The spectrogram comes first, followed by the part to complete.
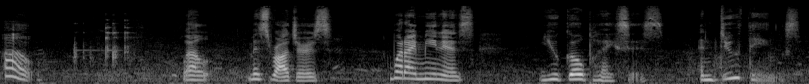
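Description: A woman's voice: medium pitch, lively intonation, very slow, pauses often, a little hiss or hum. A woman acting an affected, insinuating small-town society gossip in a 1940s-style radio drama. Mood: gossipy.

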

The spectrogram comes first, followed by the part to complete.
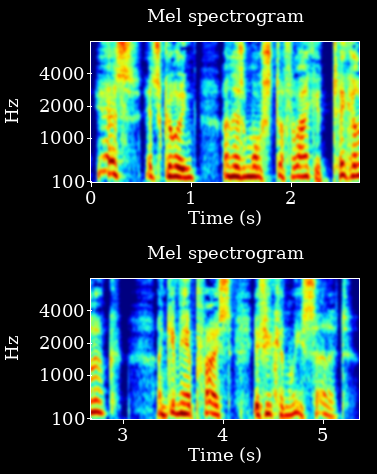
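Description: A storyteller voicing a bold, flirtatious woman who talks briskly and eagerly. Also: mid-range voice, husky, no echo, clean studio sound, pitched above the performer's own voice, close to an everyday voice.

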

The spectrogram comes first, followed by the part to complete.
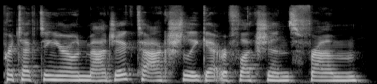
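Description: A young woman co-hosting a podcast, talking in a reflective, soft-spoken way with many fillers about astrology and visualization. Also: mid-range voice, flat delivery, normal speed. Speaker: podcast co-host. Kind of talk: casual conversation about astrology.

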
